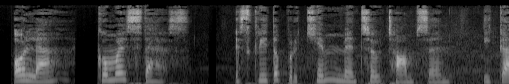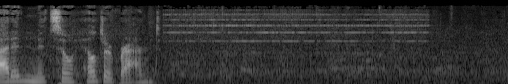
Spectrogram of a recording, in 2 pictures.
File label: Spanish Narration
